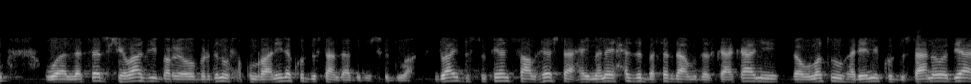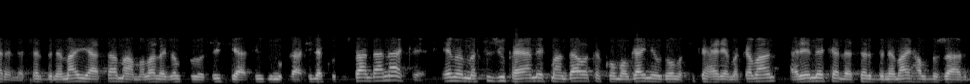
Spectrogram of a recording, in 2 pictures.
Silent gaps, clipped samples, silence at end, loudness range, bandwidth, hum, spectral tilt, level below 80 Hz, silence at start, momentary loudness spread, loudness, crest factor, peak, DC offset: none; under 0.1%; 0 s; 2 LU; 4.9 kHz; none; -8 dB/octave; -78 dBFS; 0 s; 6 LU; -29 LUFS; 16 dB; -12 dBFS; under 0.1%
